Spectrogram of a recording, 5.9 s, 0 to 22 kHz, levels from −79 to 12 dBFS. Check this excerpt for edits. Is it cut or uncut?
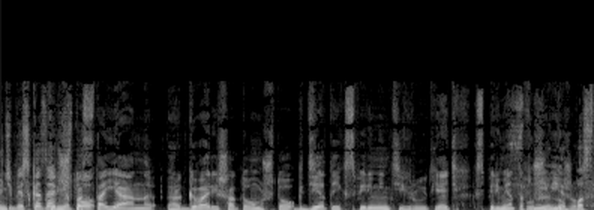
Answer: cut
